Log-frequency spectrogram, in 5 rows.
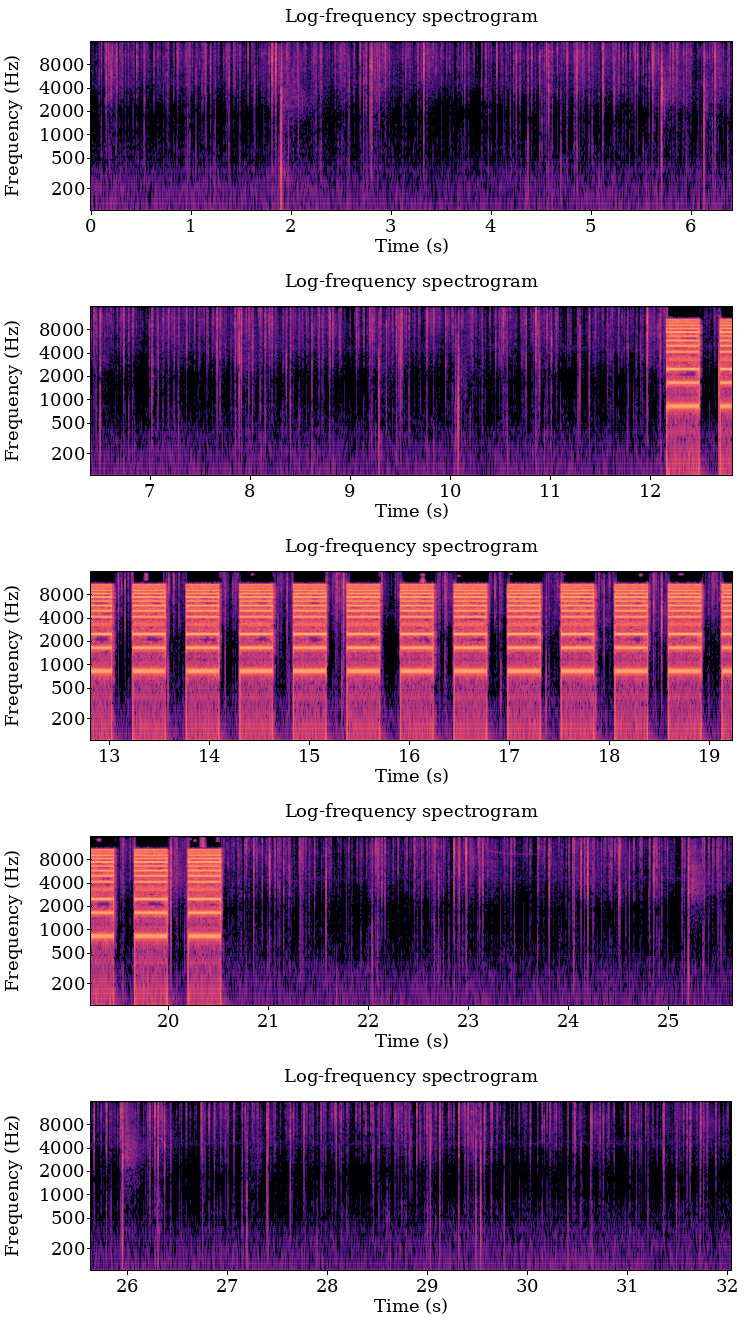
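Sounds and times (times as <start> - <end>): alarm beeping: 12.2 - 20.7.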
